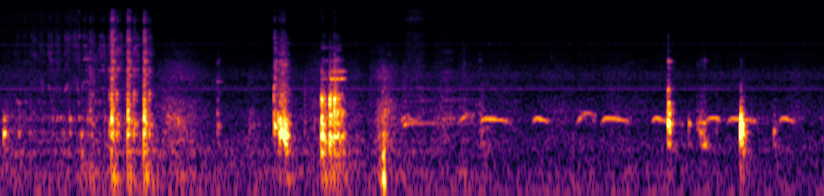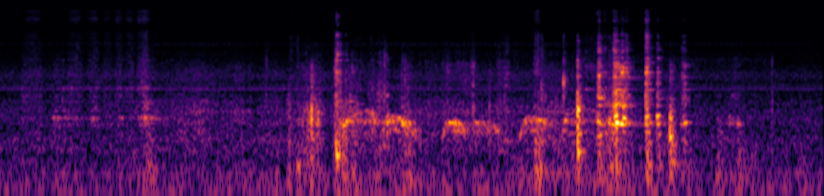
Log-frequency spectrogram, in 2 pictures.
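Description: Steel plate and a small bottle being handled on a wooden workbench: scattered light clinks and knocks of metal on wood and metal, with a rag rubbing on the steel while marking-out blue is put on. A run of faint squeaks comes in the middle.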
